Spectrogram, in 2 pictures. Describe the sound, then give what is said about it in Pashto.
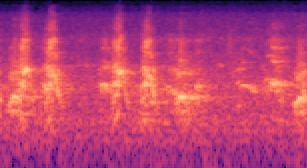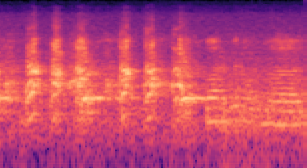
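Dog barks at a non-government animal care centre that mostly houses dogs: a few sharp barks come in repeated bursts, mixed with voices talking. “موږ نوی سپی ترلاسه کړ، ډېر ښه دی، دا سپی ده”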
